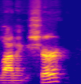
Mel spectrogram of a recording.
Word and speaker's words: Lanarkshire: I'm from just outside Glasgow, in a place called Lanarkshire, but we pronounce it Lanarkshire.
